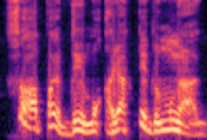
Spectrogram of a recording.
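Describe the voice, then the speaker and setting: A man's voice: fairly high pitch, wildly swooping pitch, normal speed, a little mellow, husky, no echo, clean studio sound, full character voice. A man acting an earnest, talkative and insistent nephew in an Ilocano drama. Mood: agitated, pleading.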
